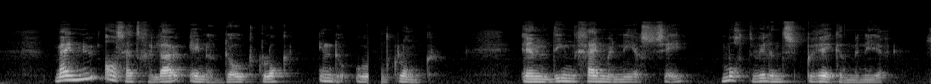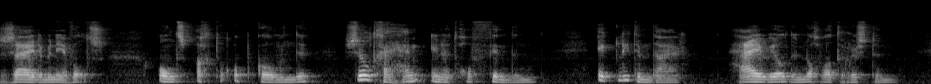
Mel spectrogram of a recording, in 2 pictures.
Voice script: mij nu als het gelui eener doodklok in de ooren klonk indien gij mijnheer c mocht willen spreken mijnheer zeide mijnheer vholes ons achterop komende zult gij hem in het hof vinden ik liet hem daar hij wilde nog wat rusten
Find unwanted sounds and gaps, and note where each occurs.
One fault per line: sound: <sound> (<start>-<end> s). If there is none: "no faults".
sound: dropout (3.7-3.8 s)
